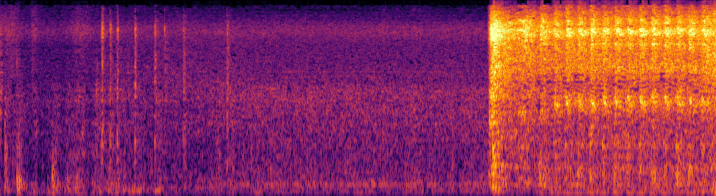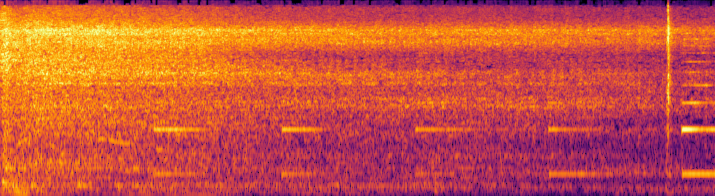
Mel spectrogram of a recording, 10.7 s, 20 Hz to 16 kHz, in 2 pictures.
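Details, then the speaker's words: 2013 Mercedes ML350 naturally aspirated, brought in for extended cranking, startup rattle and timing codes: it now starts with a brief crank and settles into an even idle with no rattle; the phasers were oil-starved from low oil and poor maintenance, and only one bank's code remains. "all right no no rattling noise noise so continuously right now we're only getting the One Bank"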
